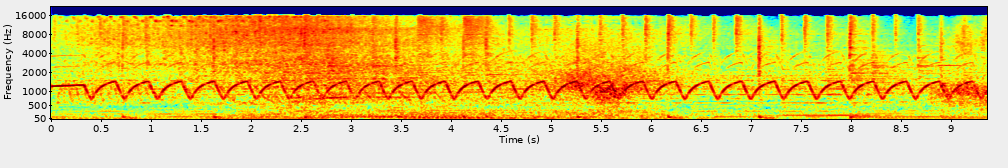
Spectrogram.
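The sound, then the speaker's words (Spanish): An ambulance siren wails in a fast, steady yelp, rising and falling in quick repeating cycles, loud over a low rumble of traffic, with no one talking, as paramedics take a woman to the hospital in Hilo. “Los paramédicos la suben a la ambulancia para llevarla al hospital de Hilo.”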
